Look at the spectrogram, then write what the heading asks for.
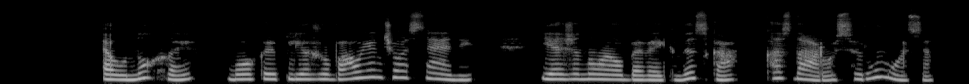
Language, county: Lithuanian, Marijampolė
